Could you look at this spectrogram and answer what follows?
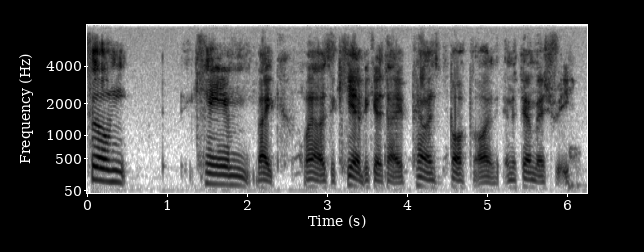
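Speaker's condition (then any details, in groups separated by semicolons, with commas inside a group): Cerebral palsy; speech affected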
